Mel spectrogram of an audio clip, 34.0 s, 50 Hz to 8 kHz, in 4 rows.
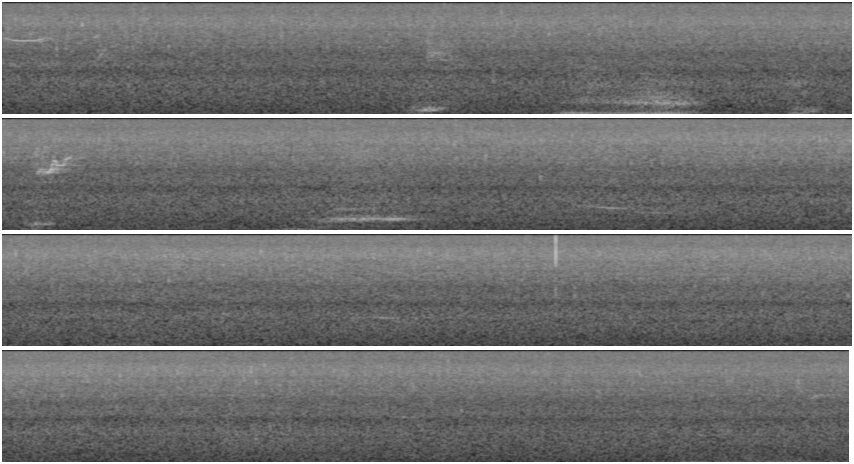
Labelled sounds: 0.0	0.5	humpback whale, 2.6 to 3.0 kHz
4.2	4.5	humpback whale, 1.7 to 2.1 kHz
8.8	9.2	humpback whale, 1.7 to 2.8 kHz
29.4	29.7	humpback whale, 1.1 to 1.3 kHz

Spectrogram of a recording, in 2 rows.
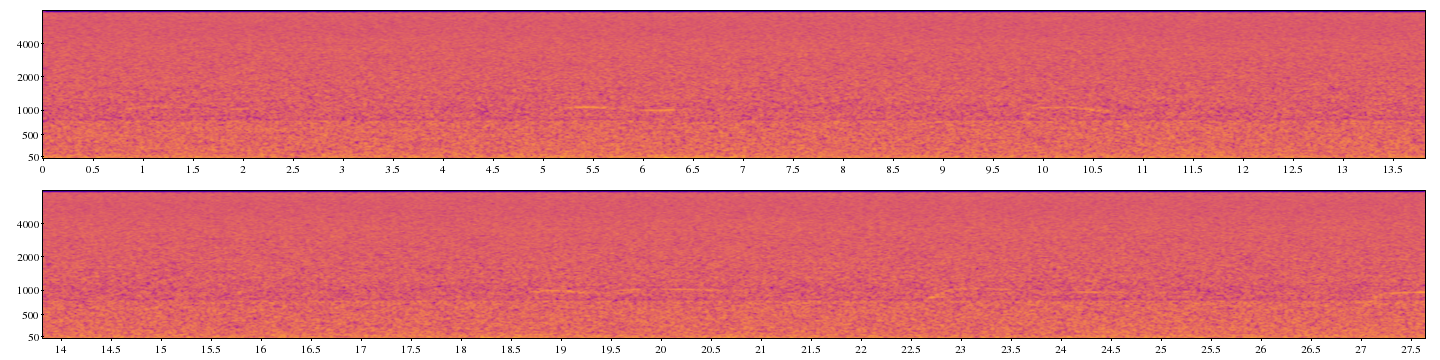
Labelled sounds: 5.3	6.3	humpback whale, 0.96 to 1.1 kHz
18.7	19.0	humpback whale, 0.93 to 1.1 kHz

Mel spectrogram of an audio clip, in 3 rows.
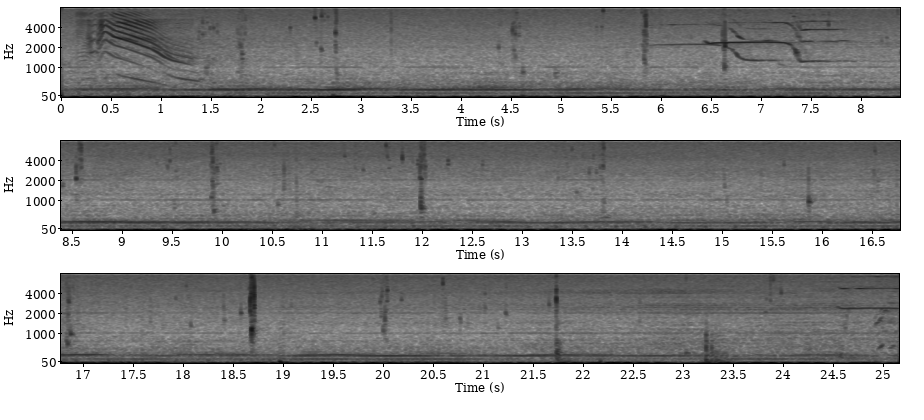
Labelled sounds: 0.1	1.4	killer whale, southern Alaska resident, 0.78 to 8.0 kHz
5.9	8.0	killer whale, southern Alaska resident, 0.87 to 7.8 kHz
24.6	25.1	killer whale, southern Alaska resident, 1.9 to 7.7 kHz

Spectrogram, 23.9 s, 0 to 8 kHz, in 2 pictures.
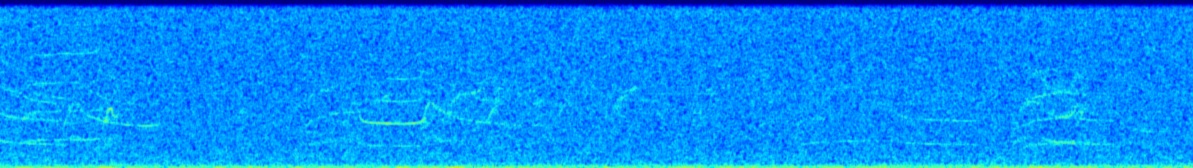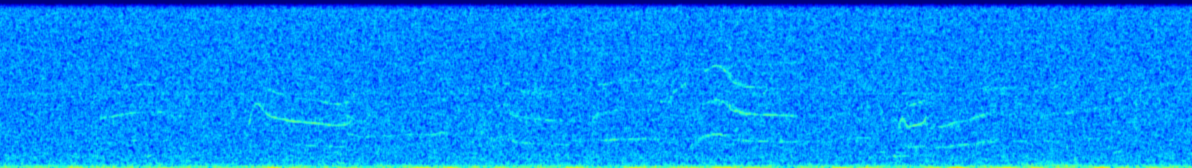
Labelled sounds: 0.0	0.6	killer whale, northern resident, 1.1 to 4.1 kHz
0.8	1.6	killer whale, northern resident, 2.0 to 2.6 kHz
3.6	4.5	killer whale, northern resident, 2.0 to 3.3 kHz
10.2	10.9	killer whale, northern resident, 0.96 to 3.8 kHz
13.0	13.3	killer whale, northern resident, 2.4 to 2.7 kHz
14.6	15.5	killer whale, northern resident, 2.0 to 2.7 kHz
16.2	16.4	killer whale, northern resident, 1.6 to 1.8 kHz
17.0	17.3	killer whale, northern resident, 1.2 to 1.3 kHz
18.9	19.9	killer whale, northern resident, 1.4 to 4.9 kHz
20.9	21.9	killer whale, northern resident, 1.1 to 2.7 kHz

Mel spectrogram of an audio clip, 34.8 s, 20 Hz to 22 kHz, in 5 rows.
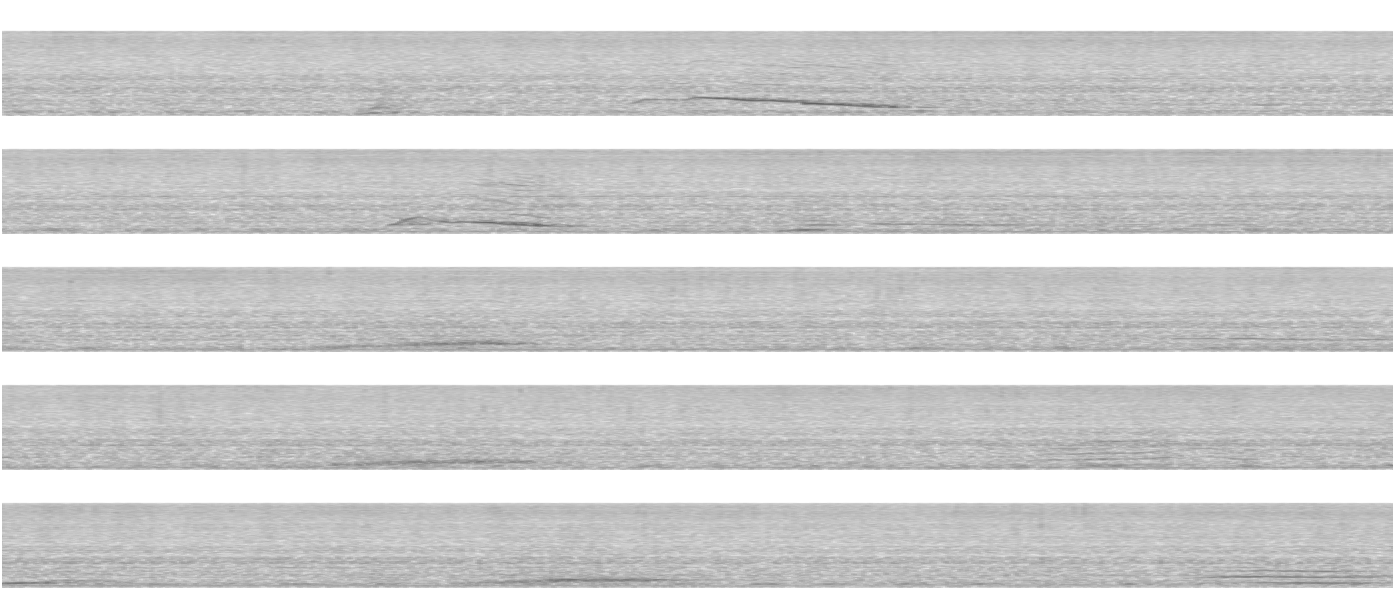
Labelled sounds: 3.4	4.3	humpback whale, 2.0 to 2.7 kHz

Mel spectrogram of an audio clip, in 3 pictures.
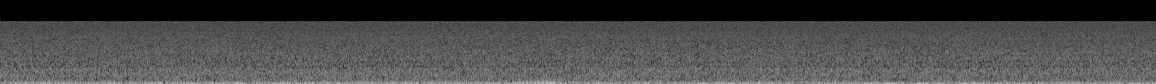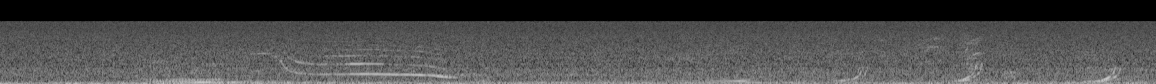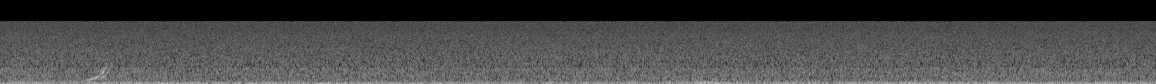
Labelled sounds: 14.4	16.0	humpback whale, 0.80 to 1.5 kHz

